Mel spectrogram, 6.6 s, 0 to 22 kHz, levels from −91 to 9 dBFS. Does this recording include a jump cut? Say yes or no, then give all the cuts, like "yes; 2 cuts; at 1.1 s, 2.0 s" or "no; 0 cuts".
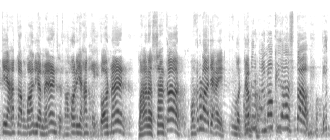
yes; 1 cut; at 5.0 s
